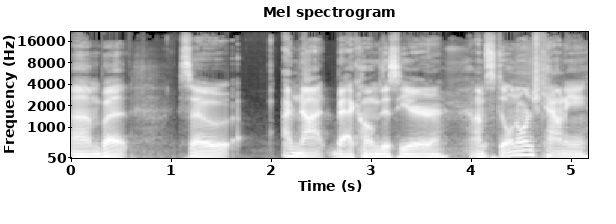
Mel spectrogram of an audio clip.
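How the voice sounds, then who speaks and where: A man with an American accent speaks at a fairly slow pace in a very deep, low voice, with very even loudness. Long, frequent pauses break up his speech on a very clean recording with a silent background. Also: ordinary pitch variation. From Southern California, La Quinta near Palm Springs. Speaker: podcast host. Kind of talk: casual solo monologue. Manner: slight stutter; casual, filler-heavy.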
